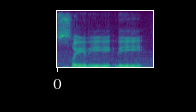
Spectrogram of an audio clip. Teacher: را کو باریک پڑھیں گے اور یا مدہ ہے، صاد کو موٹا ادا کریں گے.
